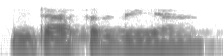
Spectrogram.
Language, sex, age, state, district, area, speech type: Hindi, female, 30-45, Bihar, Samastipur, rural, conversation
